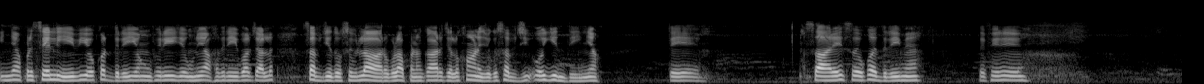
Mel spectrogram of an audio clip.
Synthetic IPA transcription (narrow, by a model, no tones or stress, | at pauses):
ɪjãːpɳeːseːliẽːʋiːoːkəd̪ɾeiːãːũːpʰɪɾiːʊnẽːakʰt̪əɾiːbaːlt͡ʃəlsəbd͡ʒĩãt̪oʊːsːʋiːlaːɾoːbəlːpnaːkəɾt͡ʃəloːkʰaːnẽːd͡ʒoːkesəbd͡ʒiːʔoːiːɪnd̪iːjãː | t̪eː | saːɾeːsoːkəd̪ɾeːmɛ̃ː | t̪eːpʰɪɾ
